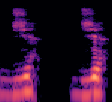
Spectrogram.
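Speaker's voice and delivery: crisp repeated "j" sound; letter sound demo. Shown as a demonstration. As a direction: isolate the "j" sound twice, clipped and clear. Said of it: "what letter would I have to put there for j".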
